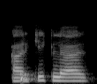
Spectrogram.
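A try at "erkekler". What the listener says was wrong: आर्किक नहीं, एरकिक, एरकिक, किक नहीं, एरकिक, किक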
